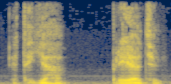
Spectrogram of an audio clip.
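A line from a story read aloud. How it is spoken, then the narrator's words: Quiet, in Spanish. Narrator (Russian): тихо ответил Питер Блад по-испански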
